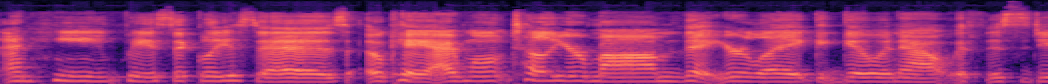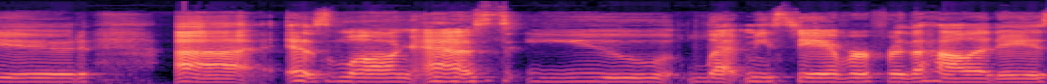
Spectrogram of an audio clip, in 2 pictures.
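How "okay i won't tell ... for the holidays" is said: ordinary delivery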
